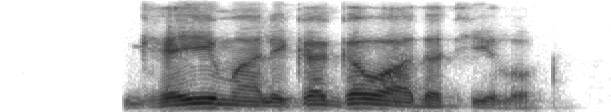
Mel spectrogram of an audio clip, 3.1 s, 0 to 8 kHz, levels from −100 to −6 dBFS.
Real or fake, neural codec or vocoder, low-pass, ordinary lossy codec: real; none; 7.2 kHz; Opus, 16 kbps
